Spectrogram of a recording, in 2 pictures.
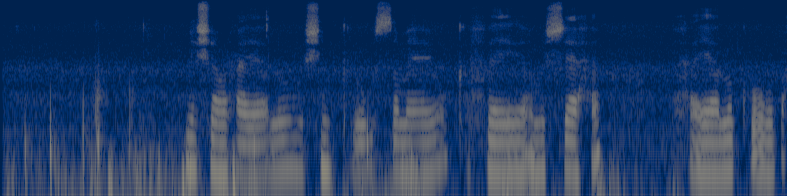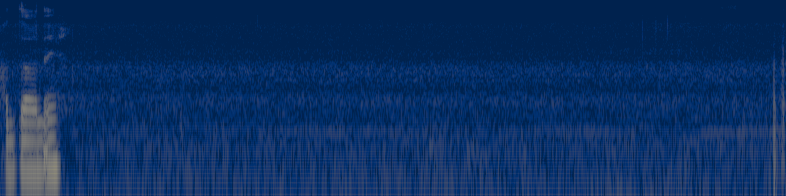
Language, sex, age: Somali, female, 25-35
